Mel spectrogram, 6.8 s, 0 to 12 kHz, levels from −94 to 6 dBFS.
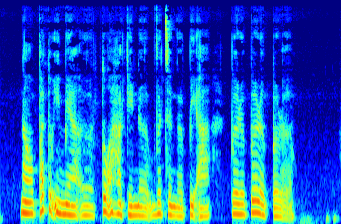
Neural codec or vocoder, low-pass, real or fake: none; 10.8 kHz; real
